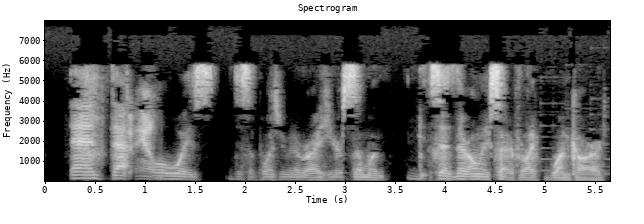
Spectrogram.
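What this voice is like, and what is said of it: Hoarse, fading voice. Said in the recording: “I'm losing my voice ... lost his voice. down. The voice is gone.”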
